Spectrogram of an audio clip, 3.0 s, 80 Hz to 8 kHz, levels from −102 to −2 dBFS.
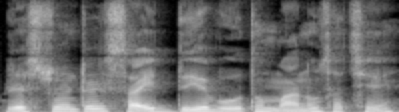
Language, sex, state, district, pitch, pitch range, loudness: Bengali, male, Assam, Kamrup Metropolitan, 125 Hz, 115-140 Hz, -16 LUFS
